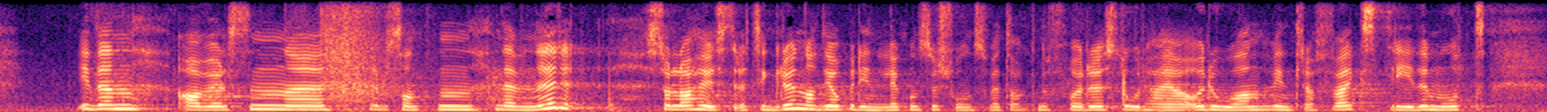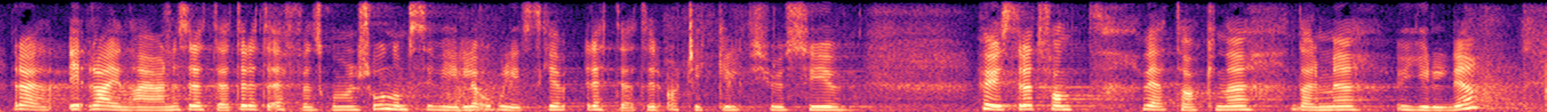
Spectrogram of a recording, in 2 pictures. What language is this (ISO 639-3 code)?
nor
